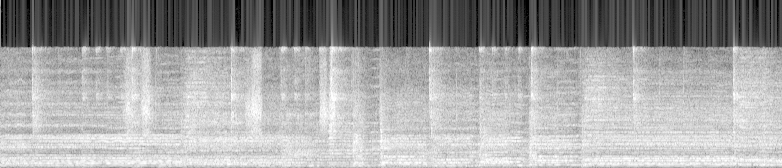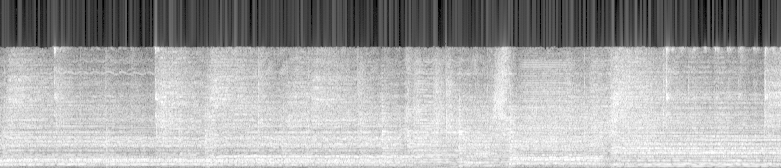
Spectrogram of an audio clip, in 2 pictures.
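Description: A mixed choir of men's and women's voices singing into microphones, holding long chords that shift every few seconds.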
